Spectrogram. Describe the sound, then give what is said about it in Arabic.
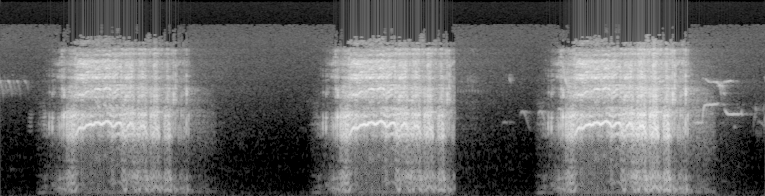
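Three loud horse whinnies, each lasting over a second and shaking with a high, quavering tone, separated by short pauses of quiet. “حسنا، اهدأ يا حصان الجميل وخذ قطعة من السكر.”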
